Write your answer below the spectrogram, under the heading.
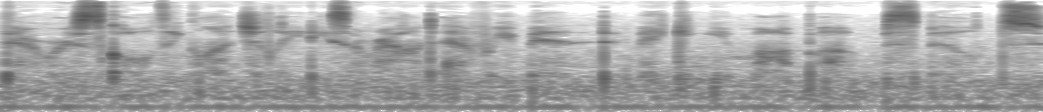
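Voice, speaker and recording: Someone is whispering at a fairly slow pace. Noticeable background noise sits behind the voice. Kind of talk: reading a children's picture book aloud. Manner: soft-spoken, whispering.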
